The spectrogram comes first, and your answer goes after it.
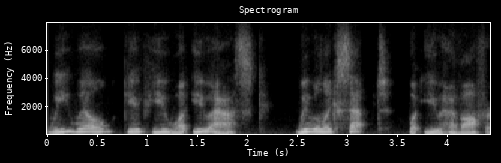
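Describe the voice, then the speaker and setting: This is a put-on character voice at a middle pitch. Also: moderate pace. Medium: read story. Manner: solemn, measured, speaks as a collective we.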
